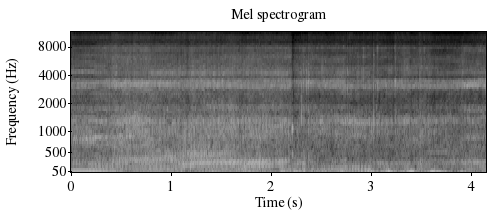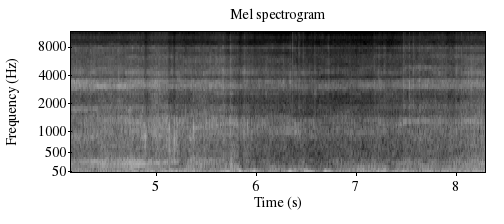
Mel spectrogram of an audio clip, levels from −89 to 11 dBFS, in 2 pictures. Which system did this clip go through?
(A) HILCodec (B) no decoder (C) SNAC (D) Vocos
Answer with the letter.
C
